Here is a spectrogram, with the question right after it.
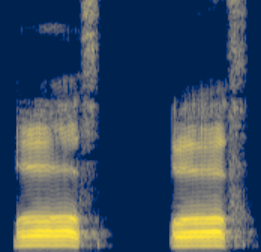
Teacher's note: জিহ্বার গোড়া তার বরাবর উপরের তালুর সঙ্গে লাগাইয়া, একটি হরফ উচ্চারিত হয়, 2 নোক্তাওয়ালা কফ, কফ, কফ।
